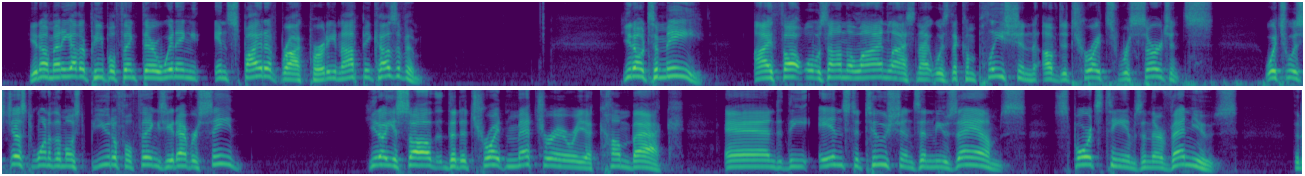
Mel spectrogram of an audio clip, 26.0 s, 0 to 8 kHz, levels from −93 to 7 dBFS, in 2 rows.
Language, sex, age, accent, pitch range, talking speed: English, male, 40-59, American, 165-220 Hz, 160 wpm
